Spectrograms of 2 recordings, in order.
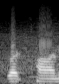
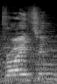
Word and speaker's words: Brighton: We are live here in Bricktown, England, and I'm so excited for the matches we have tonight. It's pronounced Brighton, but you know.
